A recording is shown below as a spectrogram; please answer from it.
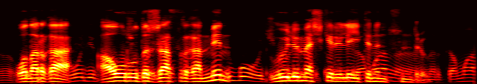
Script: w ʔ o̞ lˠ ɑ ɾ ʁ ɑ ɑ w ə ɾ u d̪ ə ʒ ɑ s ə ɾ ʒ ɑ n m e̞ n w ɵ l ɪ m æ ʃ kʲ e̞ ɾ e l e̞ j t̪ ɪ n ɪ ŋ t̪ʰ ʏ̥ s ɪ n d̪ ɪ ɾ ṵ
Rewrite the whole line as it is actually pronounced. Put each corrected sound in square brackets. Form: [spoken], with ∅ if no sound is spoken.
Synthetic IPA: w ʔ o̞ lˠ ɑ ɾ ʁ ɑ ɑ w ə ɾ u d̪ ə ʒ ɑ s ə ɾ [ʁ] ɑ n m e̞ n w ɵ l ɪ m æ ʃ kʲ e̞ ɾ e l e̞ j t̪ ɪ n ɪ [n] t̪ʰ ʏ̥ s ɪ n d̪ ɪ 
